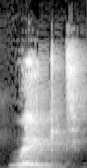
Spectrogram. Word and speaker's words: raped: So if I want to change the past, I simply add D. But I'm going to pronounce raped.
